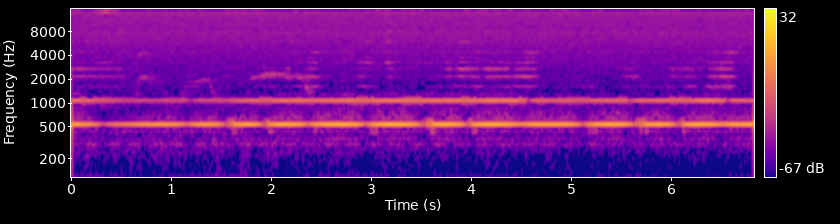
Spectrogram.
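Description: Small metal singing bowl rimmed with a wooden mallet, singing one steady tone that swells and fades about twice a second as the mallet circles the rim.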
